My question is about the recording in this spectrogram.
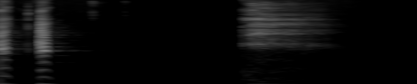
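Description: A woman's laugh ending with its last quick 'ha's, then, about a second later, a short breathy sigh.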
